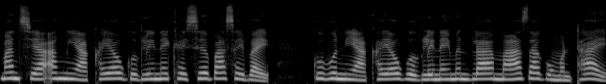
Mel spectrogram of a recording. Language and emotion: Bodo, neutral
